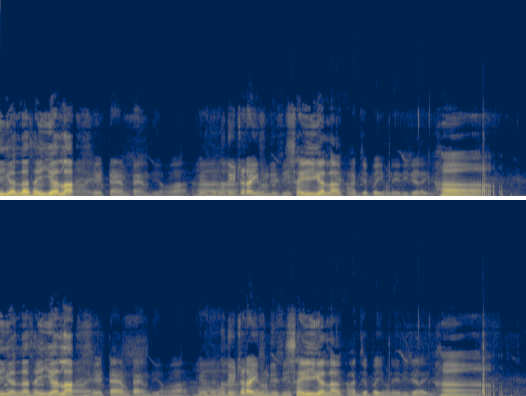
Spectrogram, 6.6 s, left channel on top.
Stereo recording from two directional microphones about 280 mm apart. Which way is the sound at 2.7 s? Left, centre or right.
Right.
